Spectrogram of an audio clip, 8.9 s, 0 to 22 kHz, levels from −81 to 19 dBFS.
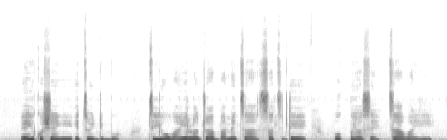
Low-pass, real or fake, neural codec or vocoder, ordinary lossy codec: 19.8 kHz; real; none; Opus, 64 kbps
